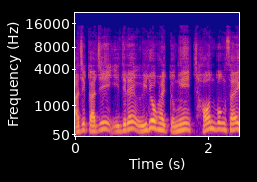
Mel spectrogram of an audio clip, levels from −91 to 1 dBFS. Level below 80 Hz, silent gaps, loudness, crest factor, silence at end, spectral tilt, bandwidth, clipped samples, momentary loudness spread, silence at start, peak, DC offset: -66 dBFS; none; -21 LUFS; 16 dB; 0 s; -5.5 dB/octave; 15.5 kHz; under 0.1%; 5 LU; 0 s; -4 dBFS; under 0.1%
